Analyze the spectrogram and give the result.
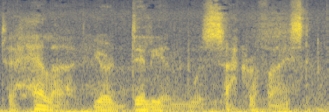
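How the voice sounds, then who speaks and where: An actor playing a grave storyteller of Norse myths in a video game, solemn, measured and portentous. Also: male voice, rumbling low, noisy background. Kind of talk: dramatic mythic narration.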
